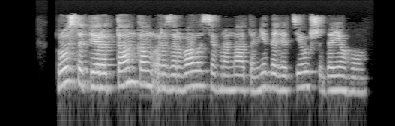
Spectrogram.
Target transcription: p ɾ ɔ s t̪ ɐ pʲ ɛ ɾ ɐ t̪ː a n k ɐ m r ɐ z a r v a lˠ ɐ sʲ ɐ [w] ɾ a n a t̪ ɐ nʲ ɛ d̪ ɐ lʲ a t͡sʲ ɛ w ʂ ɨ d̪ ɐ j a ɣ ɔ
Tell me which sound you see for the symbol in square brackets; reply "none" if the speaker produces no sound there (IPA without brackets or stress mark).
ɣ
